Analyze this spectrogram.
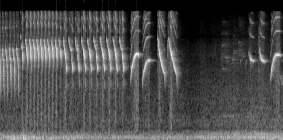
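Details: Canary training song used to prompt young canaries to learn and sing rolling song: a fast, high, buzzy rolling trill of about two and a half seconds, then sharp swooping whistled notes, a short pause and a few more swoops over faint low hum.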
